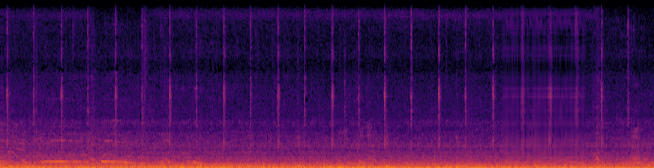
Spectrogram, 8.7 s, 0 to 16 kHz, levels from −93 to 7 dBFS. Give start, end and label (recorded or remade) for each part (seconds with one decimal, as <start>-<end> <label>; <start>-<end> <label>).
0.0-6.7 recorded; 6.7-7.8 remade; 7.8-8.7 recorded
